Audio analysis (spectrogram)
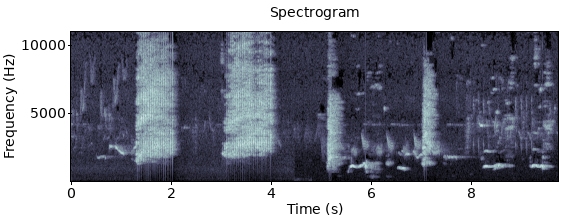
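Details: Raccoon making two long, harsh, hissing bursts about a second each, then a run of short rasping notes mixed with small whistled chirps and squeaks.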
